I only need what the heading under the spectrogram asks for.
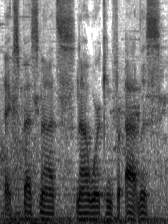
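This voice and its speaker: A man's voice: deep voice, completely flat delivery, a little slow. An actor playing a grim, world-weary soldier who narrates his war in a video game. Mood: grim, reflective. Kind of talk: scripted dramatic game narration. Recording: dramatic music behind the voice.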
